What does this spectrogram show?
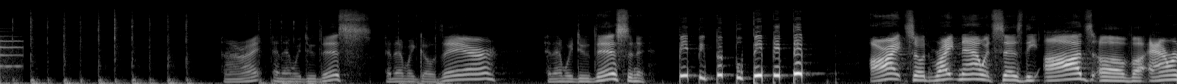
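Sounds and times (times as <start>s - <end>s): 
typing on computer keys: 0.0s - 2.0s, 2.6s - 3.3s, 3.9s - 4.7s
speech: 2.2s - 11.7s.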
